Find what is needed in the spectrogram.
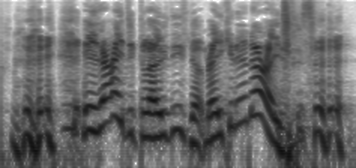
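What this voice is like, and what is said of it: Imitates another person's voice. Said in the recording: “That's your Sylvester Stallone impression, right? ... It's Ray Romano.”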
